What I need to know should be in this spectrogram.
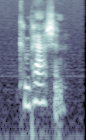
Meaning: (noun) Deep awareness of the suffering of others that people have to the point of them being motivated to relieve such states
- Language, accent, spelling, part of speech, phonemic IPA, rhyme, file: English, US, compassion, noun / verb, /kəmˈpæʃ.ən/, -æʃən, En-us-compassion.ogg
